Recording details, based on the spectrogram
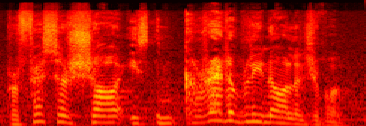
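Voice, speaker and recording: Eager bookish wizard boy, lively pitch. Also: fast, slight background noise. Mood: eager, friendly. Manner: enthusiastic, formal wording. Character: eager, bookish teenage boy wizard student who loves astronomy. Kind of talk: video game dialogue acting.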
